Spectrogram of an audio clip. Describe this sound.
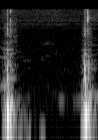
Water dripping from a tap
